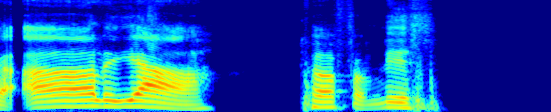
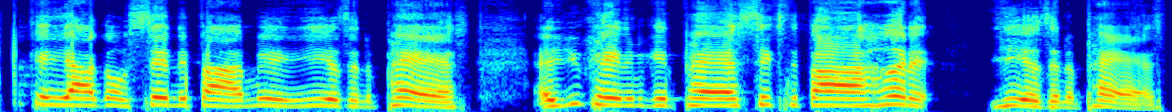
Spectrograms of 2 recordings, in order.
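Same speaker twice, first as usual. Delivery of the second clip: higher and louder, fed-up disbelief; exasperated shout; 7 semitones higher, 6 dB louder than usual. Real, not acted. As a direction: throw the question at them in frustration. Ranting at the audience.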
